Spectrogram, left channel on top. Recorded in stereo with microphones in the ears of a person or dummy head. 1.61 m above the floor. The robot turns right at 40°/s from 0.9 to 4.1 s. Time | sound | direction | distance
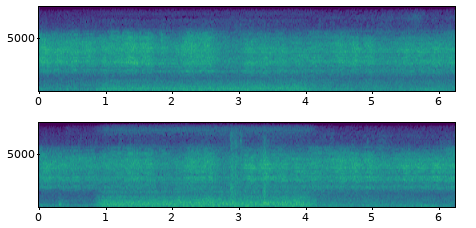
0.0 | an insect | 35° left | 1.0 m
